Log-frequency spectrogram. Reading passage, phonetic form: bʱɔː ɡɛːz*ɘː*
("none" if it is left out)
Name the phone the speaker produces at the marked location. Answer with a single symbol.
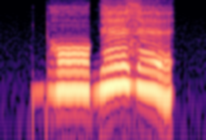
ɛː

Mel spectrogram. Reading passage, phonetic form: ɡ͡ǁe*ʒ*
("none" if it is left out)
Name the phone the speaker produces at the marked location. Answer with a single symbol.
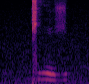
ʒ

